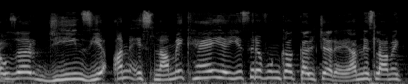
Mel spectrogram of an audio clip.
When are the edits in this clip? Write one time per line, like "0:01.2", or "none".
none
